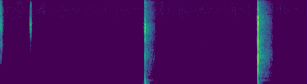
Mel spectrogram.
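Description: A slow clap: two faint clicks, then two loud, sharp hand claps spaced well apart with a deliberate, unhurried rhythm. No voices are heard.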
